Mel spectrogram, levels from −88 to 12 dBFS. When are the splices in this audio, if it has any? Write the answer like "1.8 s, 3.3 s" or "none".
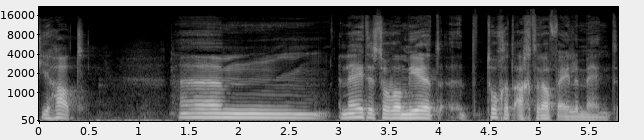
2.9 s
